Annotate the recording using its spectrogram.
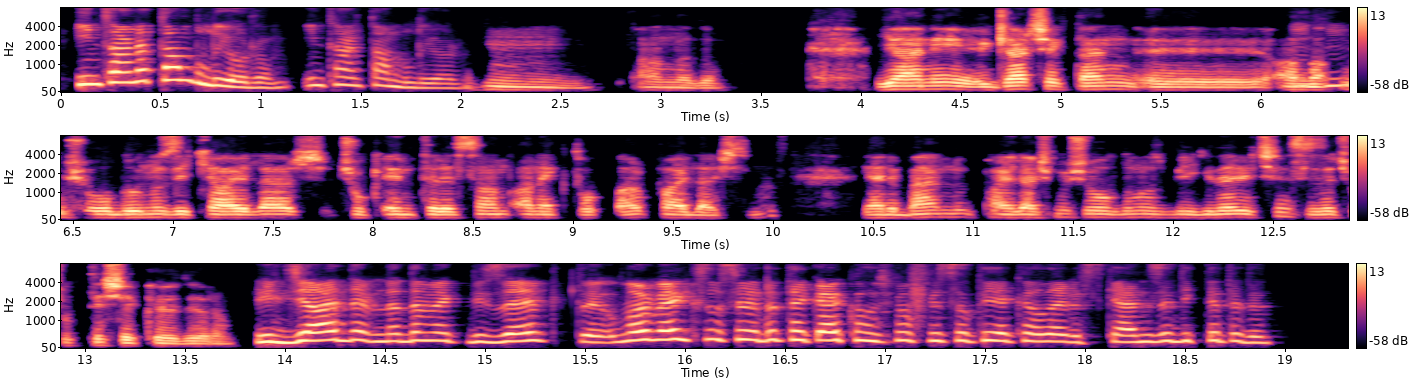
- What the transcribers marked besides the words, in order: other background noise
- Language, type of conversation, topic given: Turkish, podcast, Senin için gerçek bir konfor yemeği nedir?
